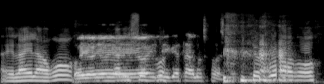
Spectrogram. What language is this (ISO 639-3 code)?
heb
